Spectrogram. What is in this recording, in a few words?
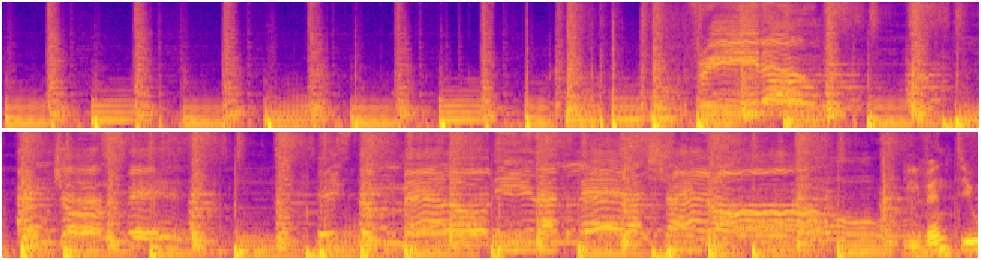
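jingle Italian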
